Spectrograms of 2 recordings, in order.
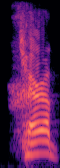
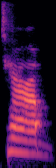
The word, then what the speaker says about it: Tara: I do this and you mispronounce my name it's Tera not Tara I'll never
